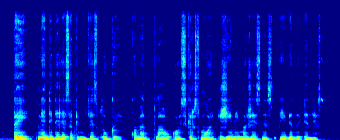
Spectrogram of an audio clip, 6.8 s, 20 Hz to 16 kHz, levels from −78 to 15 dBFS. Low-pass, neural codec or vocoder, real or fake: 14.4 kHz; none; real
